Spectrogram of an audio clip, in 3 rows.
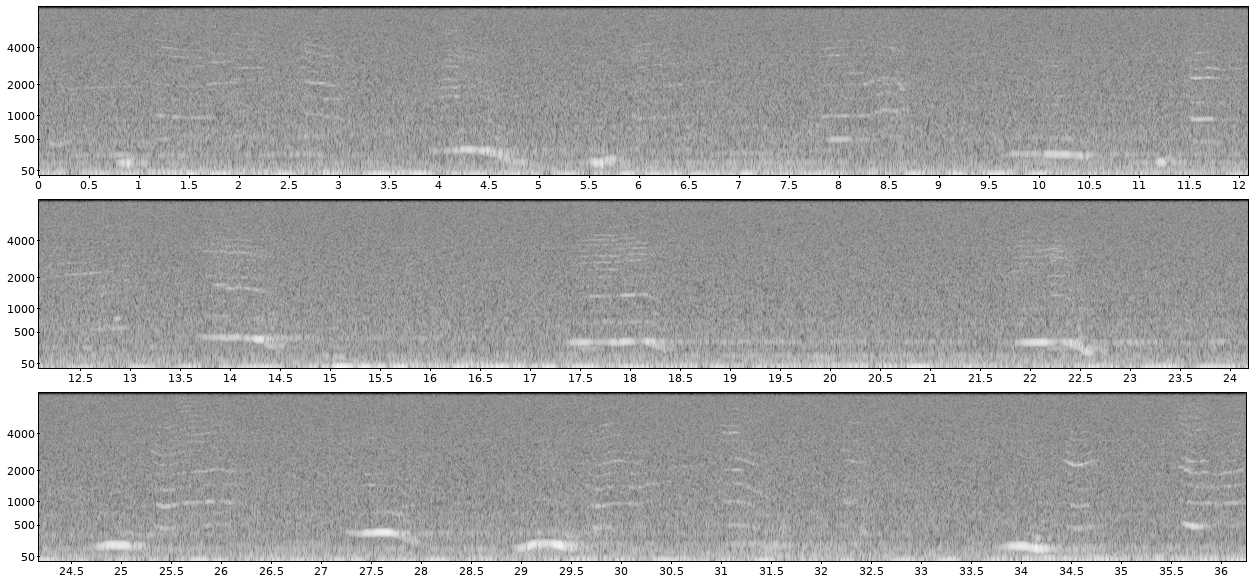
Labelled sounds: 1.3	2.3	humpback whale, 2.0 to 3.5 kHz
2.7	3.0	humpback whale, 2.0 to 2.2 kHz
4.0	4.3	humpback whale, 1.9 to 2.0 kHz
8.2	8.6	humpback whale, 0.99 to 2.4 kHz
11.5	11.8	humpback whale, 0.86 to 2.4 kHz
12.3	12.8	humpback whale, 2.1 to 2.3 kHz
13.8	14.4	humpback whale, 1.5 to 3.4 kHz
17.5	18.3	humpback whale, 1.2 to 4.1 kHz
22.1	22.3	humpback whale, 3.3 to 3.6 kHz
25.3	26.2	humpback whale, 0.83 to 2.1 kHz
29.7	30.4	humpback whale, 0.83 to 2.5 kHz
31.1	31.4	humpback whale, 2.2 to 2.6 kHz
34.4	34.8	humpback whale, 2.1 to 2.5 kHz
35.6	36.2	humpback whale, 0.93 to 2.7 kHz

